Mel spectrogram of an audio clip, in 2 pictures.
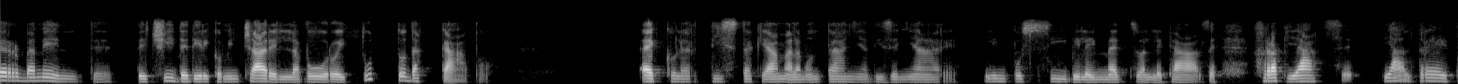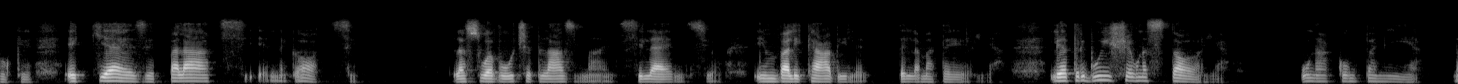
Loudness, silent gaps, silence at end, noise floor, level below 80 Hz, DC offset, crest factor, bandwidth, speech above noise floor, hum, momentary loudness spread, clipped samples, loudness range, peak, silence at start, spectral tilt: -22 LUFS; none; 0 s; -76 dBFS; -68 dBFS; under 0.1%; 24 dB; 9.2 kHz; 54 dB; none; 20 LU; under 0.1%; 6 LU; 0 dBFS; 0 s; -5 dB/octave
